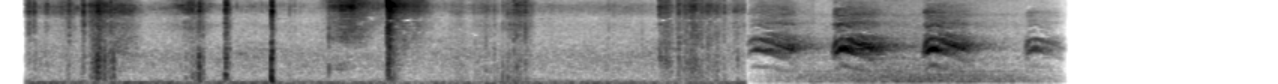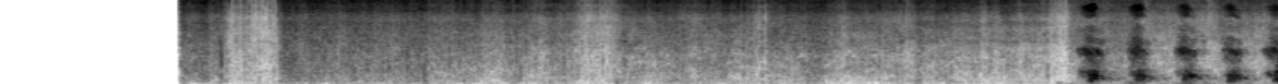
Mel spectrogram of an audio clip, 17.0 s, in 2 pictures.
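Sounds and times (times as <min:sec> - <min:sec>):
harsh bird calls: 0:05.0 - 0:07.1.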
